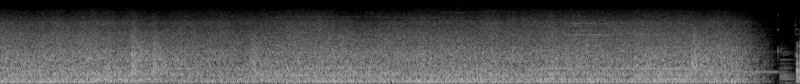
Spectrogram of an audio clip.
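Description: Concrete mixer truck running: a steady diesel engine hum under an even rushing noise, fading in at the start and out just before the end.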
